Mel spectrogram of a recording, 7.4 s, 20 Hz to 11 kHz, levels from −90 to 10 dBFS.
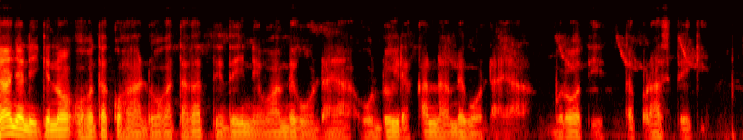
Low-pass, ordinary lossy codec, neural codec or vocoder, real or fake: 7.2 kHz; Opus, 16 kbps; none; real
